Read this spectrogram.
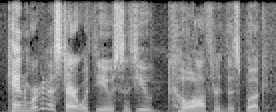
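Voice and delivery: ordinary delivery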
